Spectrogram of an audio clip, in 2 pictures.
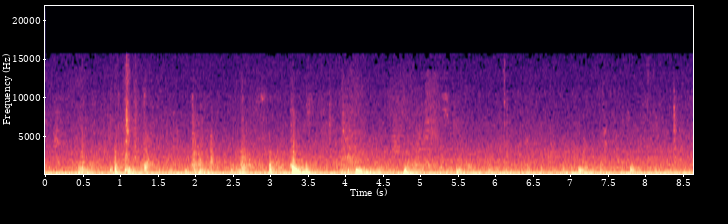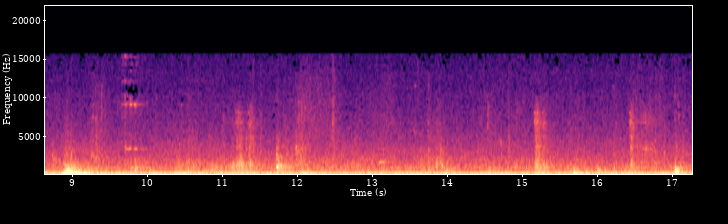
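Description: A man announces through a loudspeaker in a large echoing hall.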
